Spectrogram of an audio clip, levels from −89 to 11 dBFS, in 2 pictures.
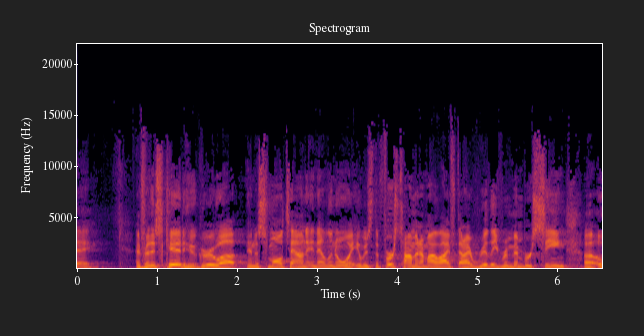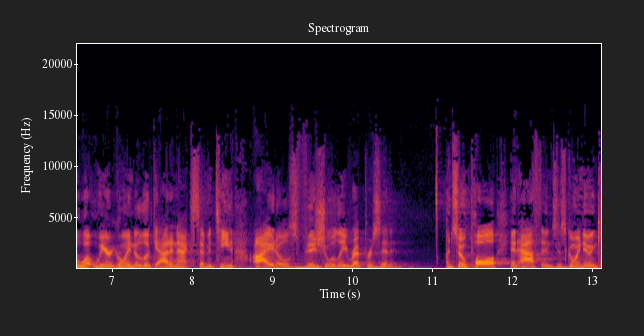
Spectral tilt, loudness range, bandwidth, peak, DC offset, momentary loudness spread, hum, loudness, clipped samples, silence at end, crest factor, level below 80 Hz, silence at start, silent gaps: -4 dB/octave; 2 LU; 14.5 kHz; -2 dBFS; under 0.1%; 8 LU; none; -21 LUFS; under 0.1%; 0 s; 20 dB; -54 dBFS; 0 s; none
